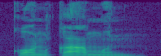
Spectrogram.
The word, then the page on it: konkamun: Kwamera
